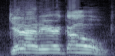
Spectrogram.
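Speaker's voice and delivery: high, loud charging yell; yelling as loud as possible. Retold or imitated. Camper charging the coyotes, loud high yell. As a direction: roar it while sprinting at them. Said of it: "yelling as loud as I could".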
